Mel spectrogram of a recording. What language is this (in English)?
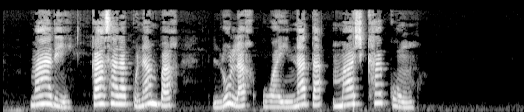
Puno Quechua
